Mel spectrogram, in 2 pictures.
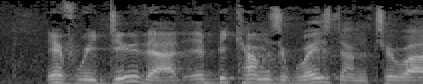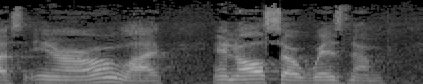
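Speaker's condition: Spasticity, mild

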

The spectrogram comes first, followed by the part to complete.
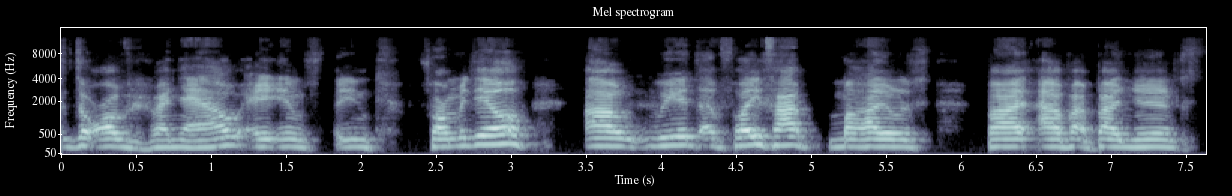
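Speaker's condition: Down syndrome; congenital extra 21st chromosome, low muscle tone, intellectual disability, intestinal surgery day three, open heart surgery

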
